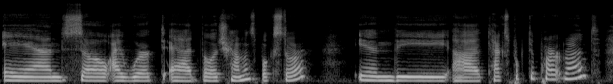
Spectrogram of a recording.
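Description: On a very clean recording with a silent background, a woman with a Midwestern American accent speaks at a fairly slow pace, her pitch fairly low and her pitch variation ordinary. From US Midwest, DeKalb, Illinois. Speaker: regional school superintendent. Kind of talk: interview. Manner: hesitant, many fillers.

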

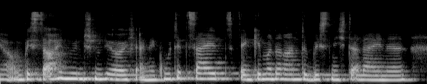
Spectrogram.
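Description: A woman's somewhat breathy voice. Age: 30s. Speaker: podcast host. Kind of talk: casual chat.

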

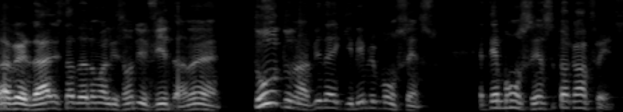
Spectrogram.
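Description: Fairly quick and fairly high-pitched, a man speaks in a plain, everyday voice. His pitch variation is ordinary. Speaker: professor and interview host. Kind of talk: interview.

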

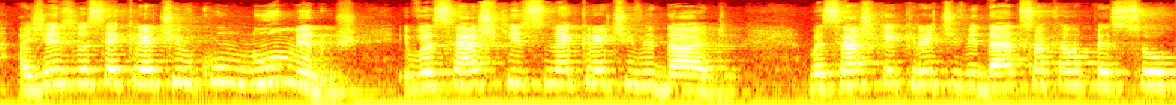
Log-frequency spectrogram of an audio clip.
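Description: A woman speaks amid noticeable background noise. Audible room echo surrounds her voice. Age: 20s. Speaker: church youth volunteer. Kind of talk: casual chat.

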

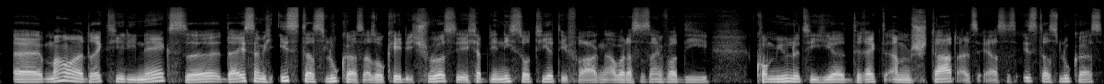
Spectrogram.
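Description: Moderate pace, fairly even intonation, and a dry, close sound with no echo. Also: man, medium pitch for a man. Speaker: podcast co-host. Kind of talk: casual chat. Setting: remote call from beach on holiday.

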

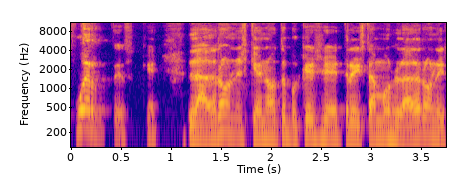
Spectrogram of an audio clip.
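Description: Vocal fry runs through this man's fairly high voice as he speaks at a moderate pace. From Colombia, Santander (Barichara). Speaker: radio host. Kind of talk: radio interview.

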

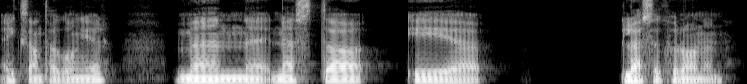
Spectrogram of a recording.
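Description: A man's medium-pitched voice with a dark, mellow tone at a very slow pace, dry and close with no echo, on a very clean recording with a silent background. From Uganda. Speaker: fashion influencer and marketing consultant. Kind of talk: interview. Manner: hesitant with many fillers.

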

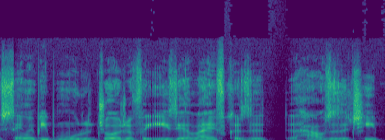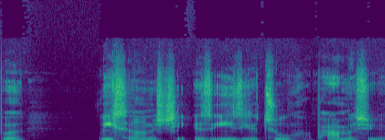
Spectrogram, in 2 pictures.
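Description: Ordinary pitch variation marks the speech of a man with an American accent. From Queens, New York City (Rosedale). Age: 20s. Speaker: sneaker reseller. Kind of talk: casual chat.

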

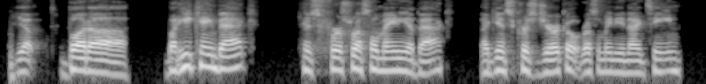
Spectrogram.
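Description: A man speaks in an unremarkable speaking voice, fairly high in pitch, with fairly even intonation. His pace is moderate and the background is quiet. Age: 30s. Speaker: wrestling commentator. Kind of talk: casual chat.

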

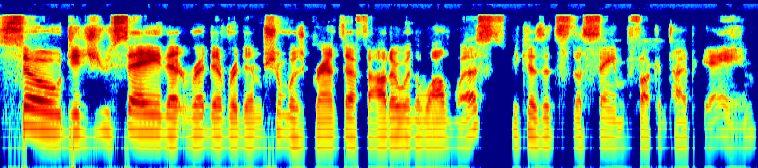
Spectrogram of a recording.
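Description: A normal speaking voice at a fairly quick pace against a quiet background. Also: man. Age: 30s. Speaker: gaming podcast host. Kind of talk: casual chat.

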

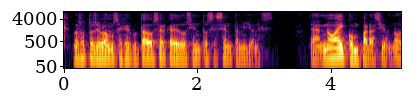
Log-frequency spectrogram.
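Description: This man has a normal speaking voice at a medium pitch and talks at a moderate pace. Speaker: mayor running for reelection. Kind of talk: interview.

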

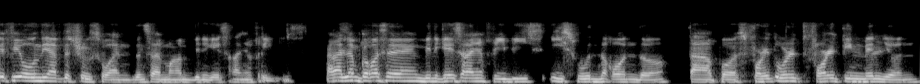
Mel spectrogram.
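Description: A man speaks with a normal speaking voice at a medium pitch. His loudness stays very even and his pitch varies in an ordinary way. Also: fairly quick pace. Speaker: podcast co-host. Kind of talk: casual chat.

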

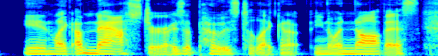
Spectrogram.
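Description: A woman's bright, sharp tone carries vocal fry. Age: 20s. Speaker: teacher, podcast co-host. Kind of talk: casual chat.

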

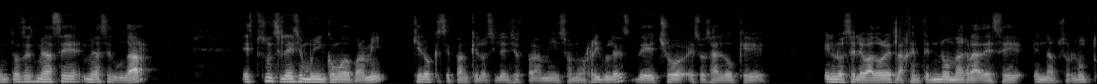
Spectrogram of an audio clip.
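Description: Speaking very fast at a medium pitch, a man keeps his intonation fairly even in a very clean recording with a silent background. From Mexico City. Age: 30s. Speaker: podcast co-host. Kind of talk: casual chat. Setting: apartment home recording.

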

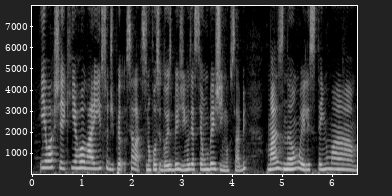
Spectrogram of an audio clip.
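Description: A woman's high-pitched voice at a moderate pace with ordinary pitch variation. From interior of São Paulo state, Brazil. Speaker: podcast co-host. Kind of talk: casual chat.

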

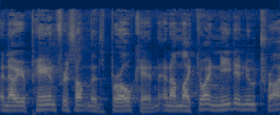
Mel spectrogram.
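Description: This man has an ordinary speaking voice, medium in pitch with ordinary pitch variation, and a Canadian accent. The recording is very clean, with a silent background. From Canada, Prince George, British Columbia. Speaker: stand-up comedian, former pulp mill worker. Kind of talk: casual interview. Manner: casual, uses dude and man often.

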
